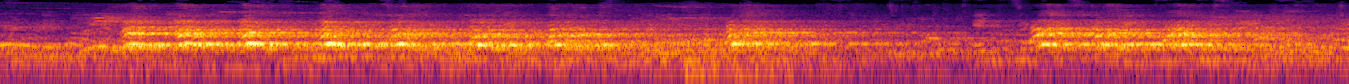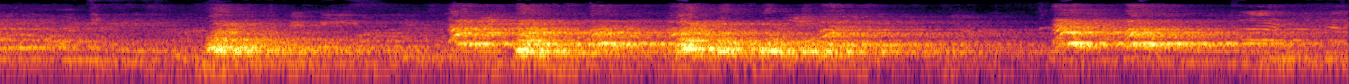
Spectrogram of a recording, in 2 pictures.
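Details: Phenix, a female Kerry Blue Terrier, during an agility class run; high, ringing barks in sustained bursts of one to two seconds, five bouts separated by short pauses, with human voices in the background.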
